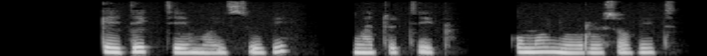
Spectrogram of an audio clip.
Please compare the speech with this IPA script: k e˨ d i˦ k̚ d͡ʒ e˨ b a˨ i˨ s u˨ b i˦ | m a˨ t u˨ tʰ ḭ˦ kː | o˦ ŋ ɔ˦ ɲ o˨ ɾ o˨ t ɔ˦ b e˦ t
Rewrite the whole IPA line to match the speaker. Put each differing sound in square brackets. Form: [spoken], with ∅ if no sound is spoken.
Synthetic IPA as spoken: k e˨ d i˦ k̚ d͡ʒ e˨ [m] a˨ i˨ s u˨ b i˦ | [ŋ] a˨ t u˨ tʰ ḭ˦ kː | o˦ [m] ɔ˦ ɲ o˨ ɾ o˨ [s] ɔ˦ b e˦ t

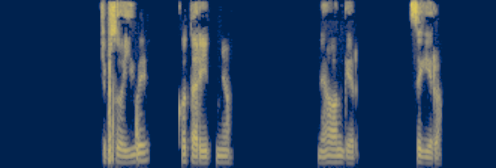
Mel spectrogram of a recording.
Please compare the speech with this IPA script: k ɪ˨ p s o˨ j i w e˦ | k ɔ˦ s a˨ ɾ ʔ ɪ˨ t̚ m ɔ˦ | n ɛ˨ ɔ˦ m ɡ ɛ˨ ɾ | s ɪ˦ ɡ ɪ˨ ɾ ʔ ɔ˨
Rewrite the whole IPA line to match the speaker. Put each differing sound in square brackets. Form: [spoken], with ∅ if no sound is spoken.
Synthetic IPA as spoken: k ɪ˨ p s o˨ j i w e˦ | k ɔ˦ [t] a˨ ɾ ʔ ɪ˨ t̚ [ɲ] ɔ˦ | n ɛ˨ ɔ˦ [ŋ] ɡ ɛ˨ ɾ | s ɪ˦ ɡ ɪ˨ ɾ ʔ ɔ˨

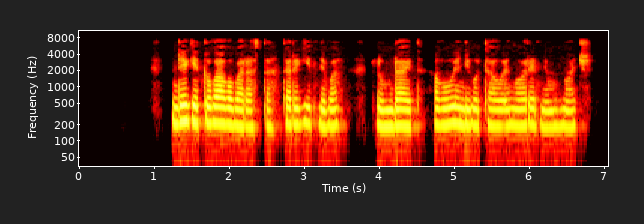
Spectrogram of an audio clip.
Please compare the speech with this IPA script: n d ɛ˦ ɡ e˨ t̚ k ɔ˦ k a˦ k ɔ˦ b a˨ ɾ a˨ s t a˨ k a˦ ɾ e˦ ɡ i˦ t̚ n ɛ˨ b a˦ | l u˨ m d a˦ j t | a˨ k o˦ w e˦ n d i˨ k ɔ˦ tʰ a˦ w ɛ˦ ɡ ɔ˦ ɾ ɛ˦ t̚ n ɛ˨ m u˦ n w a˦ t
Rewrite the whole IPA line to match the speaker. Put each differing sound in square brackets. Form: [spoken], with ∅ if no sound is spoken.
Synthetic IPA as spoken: n d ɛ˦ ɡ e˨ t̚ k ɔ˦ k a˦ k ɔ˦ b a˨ ɾ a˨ s t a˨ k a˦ ɾ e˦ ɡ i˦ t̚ n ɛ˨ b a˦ | l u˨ m d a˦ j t | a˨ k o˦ w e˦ n d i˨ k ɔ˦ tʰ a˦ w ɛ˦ [ŋ] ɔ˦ ɾ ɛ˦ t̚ n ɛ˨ m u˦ n w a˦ [t͡ʃ]

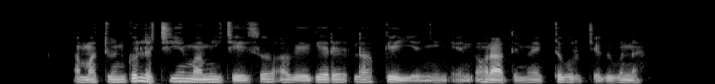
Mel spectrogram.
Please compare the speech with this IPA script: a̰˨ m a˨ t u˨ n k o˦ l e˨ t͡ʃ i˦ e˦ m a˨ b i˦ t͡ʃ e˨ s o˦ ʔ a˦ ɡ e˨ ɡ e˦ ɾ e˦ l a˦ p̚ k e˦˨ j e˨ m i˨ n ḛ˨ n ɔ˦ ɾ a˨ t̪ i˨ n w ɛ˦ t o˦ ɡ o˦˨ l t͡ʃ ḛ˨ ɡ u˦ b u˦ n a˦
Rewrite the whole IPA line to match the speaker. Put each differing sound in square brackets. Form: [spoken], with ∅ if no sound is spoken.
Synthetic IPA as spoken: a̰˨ m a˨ t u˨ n k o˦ l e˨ t͡ʃ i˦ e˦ m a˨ [m] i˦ t͡ʃ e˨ s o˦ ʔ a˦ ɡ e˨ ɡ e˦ ɾ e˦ l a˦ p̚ k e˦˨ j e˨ [ɲ] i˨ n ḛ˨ n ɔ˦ ɾ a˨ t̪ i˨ n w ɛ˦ t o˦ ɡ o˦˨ l t͡ʃ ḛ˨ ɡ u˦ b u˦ n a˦

